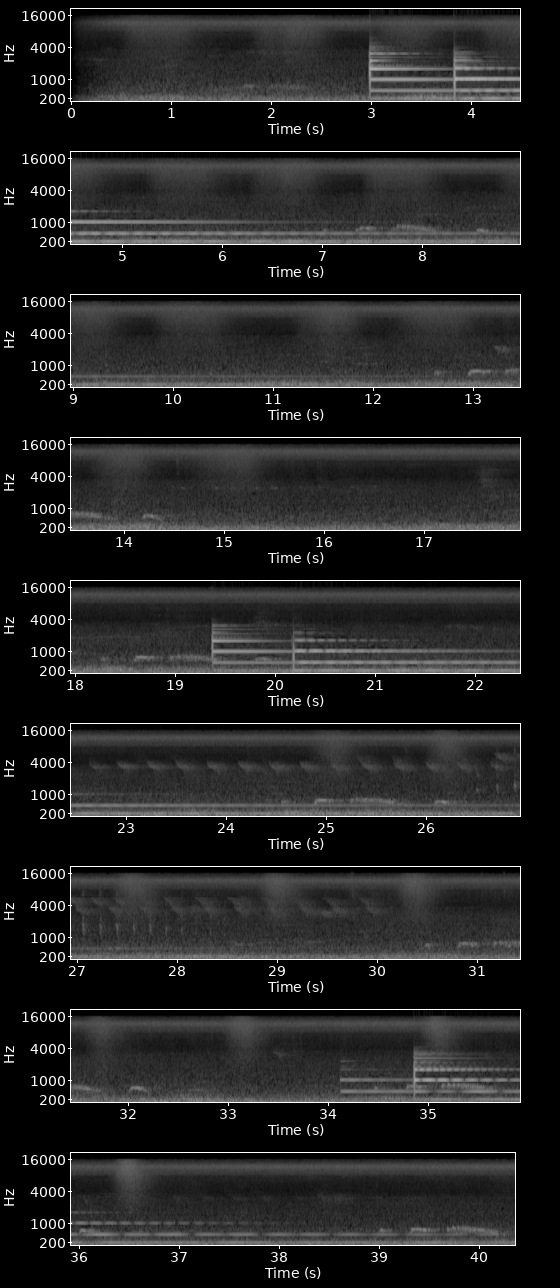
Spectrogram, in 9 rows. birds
12.4s 15.6s, 18.6s 32.2s, 34.2s 40.3s

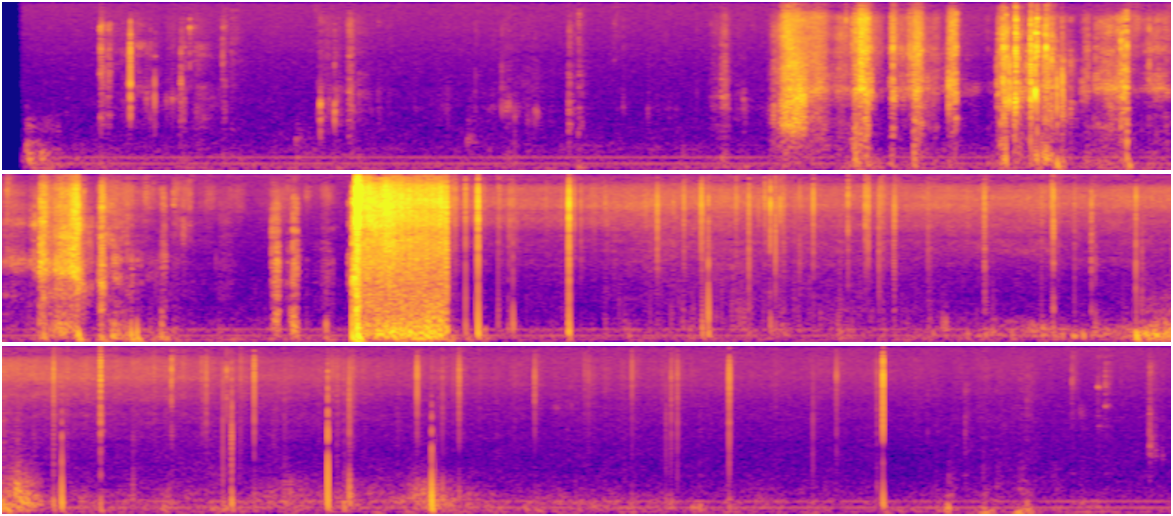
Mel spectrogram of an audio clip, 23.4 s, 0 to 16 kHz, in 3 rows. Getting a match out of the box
4.7s 22.2s

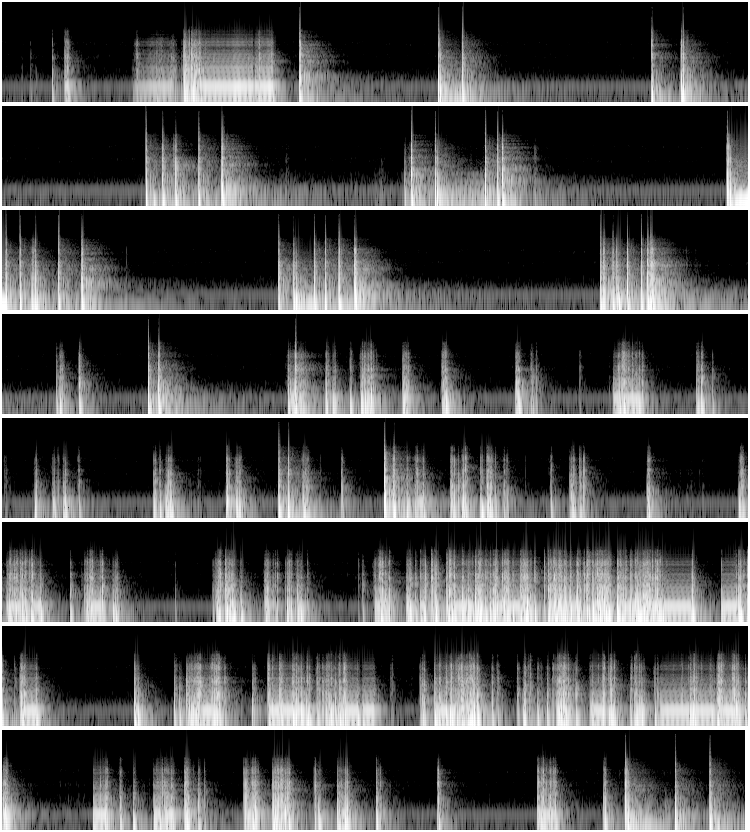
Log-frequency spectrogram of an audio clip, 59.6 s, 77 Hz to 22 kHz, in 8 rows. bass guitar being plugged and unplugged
4.4s 5.0s, 8.9s 10.4s, 11.5s 12.9s, 14.7s 16.4s, 17.7s 19.0s, 20.9s 22.1s, 22.9s 24.5s, 57.6s 59.6s

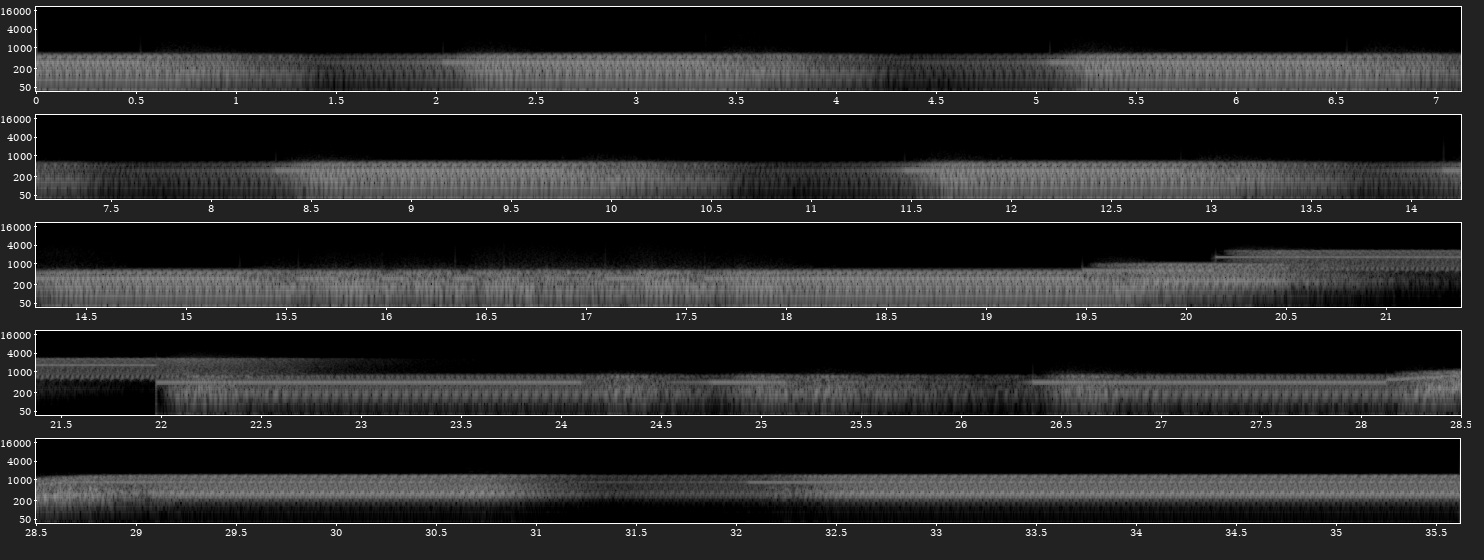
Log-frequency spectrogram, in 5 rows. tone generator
15.6s 33.6s

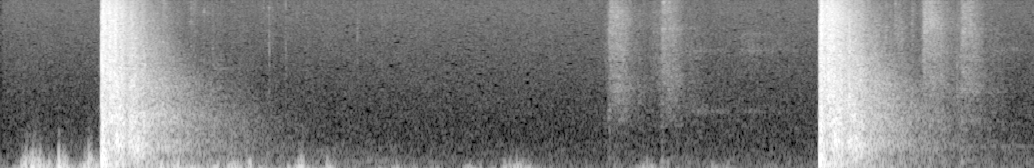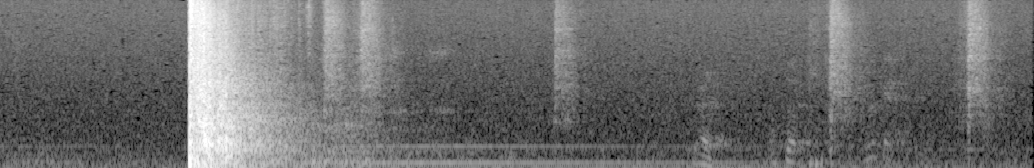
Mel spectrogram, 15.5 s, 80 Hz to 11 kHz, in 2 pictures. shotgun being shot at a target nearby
0.7s 1.6s, 6.1s 7.4s, 9.2s 10.6s

